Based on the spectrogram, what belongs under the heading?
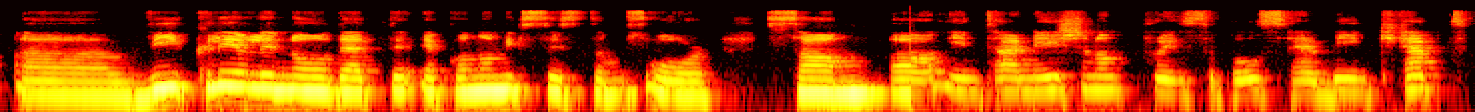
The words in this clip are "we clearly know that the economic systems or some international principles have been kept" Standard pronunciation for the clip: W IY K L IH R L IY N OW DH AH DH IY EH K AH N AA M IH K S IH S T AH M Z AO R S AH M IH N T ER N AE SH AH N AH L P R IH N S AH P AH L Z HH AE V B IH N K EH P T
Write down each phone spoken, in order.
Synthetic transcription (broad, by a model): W IY K L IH R L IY N OW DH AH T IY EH K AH N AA M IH K S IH S T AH M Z AO R S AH M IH N T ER N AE SH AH N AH L P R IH N S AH P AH L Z HH AE V B IH N K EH P T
